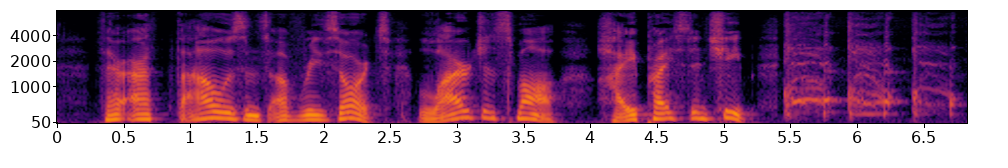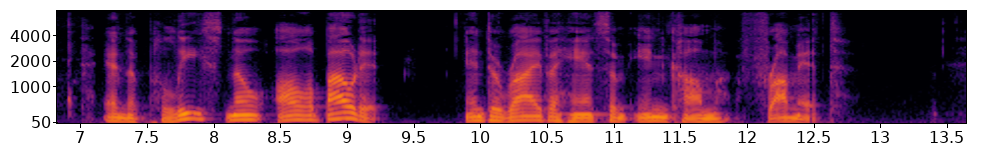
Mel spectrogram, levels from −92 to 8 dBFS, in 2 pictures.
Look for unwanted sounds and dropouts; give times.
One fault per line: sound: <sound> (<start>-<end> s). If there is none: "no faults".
sound: cough (5.4-7.0 s)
